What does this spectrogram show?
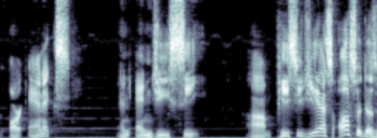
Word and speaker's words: ANACS: Okay, first of all, we are going to be taking a look at Annex, which is spelled ANACS.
